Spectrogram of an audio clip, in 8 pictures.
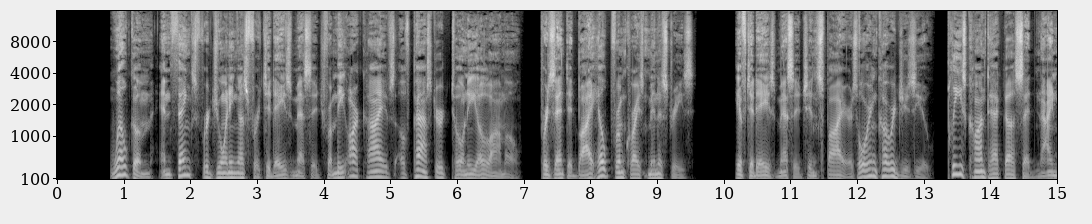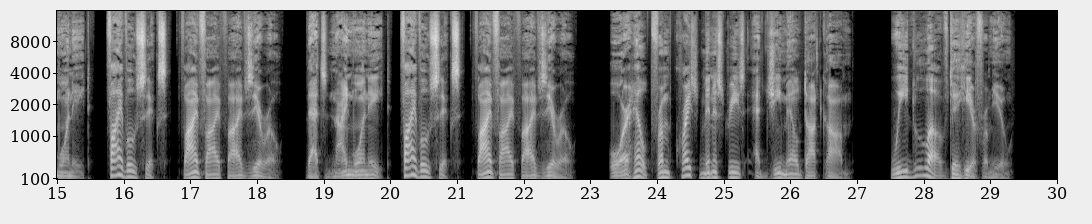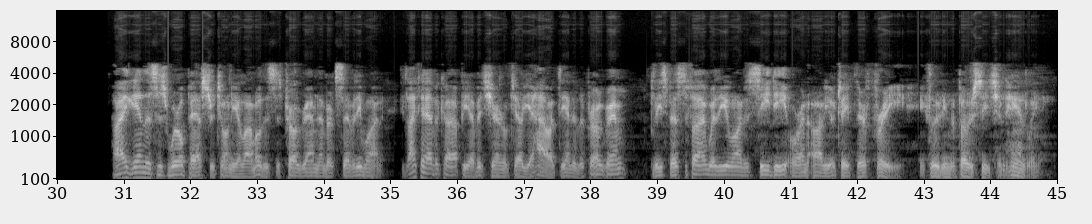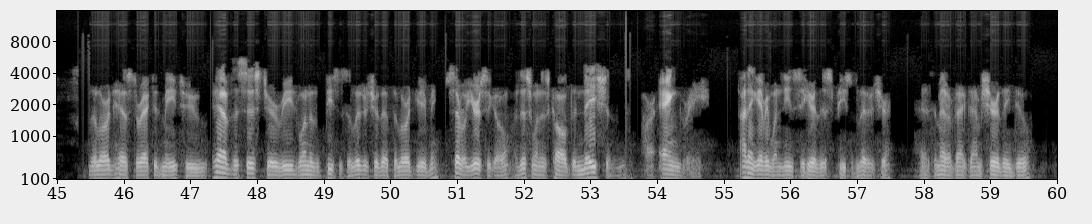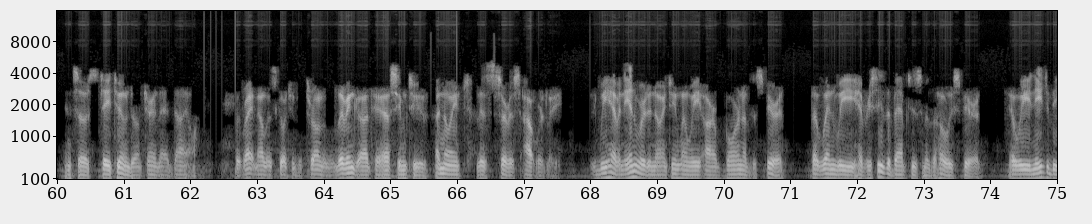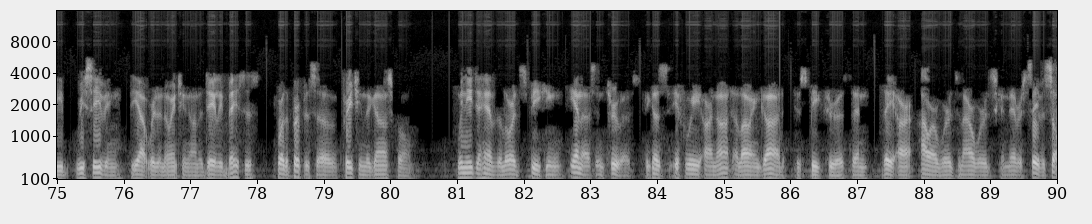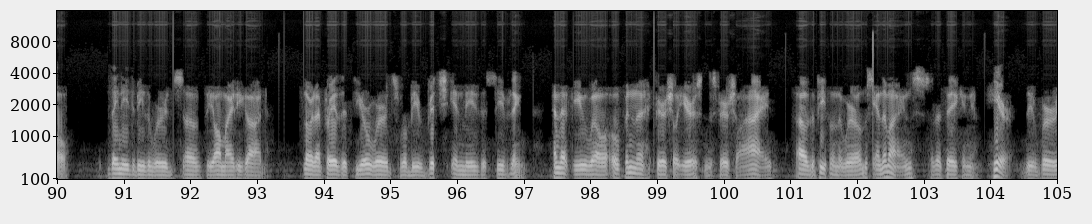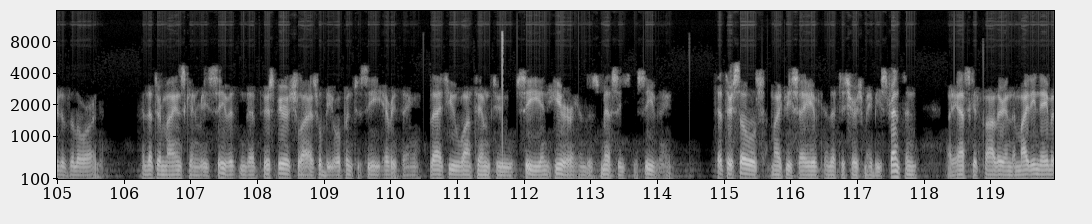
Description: Sermon 71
